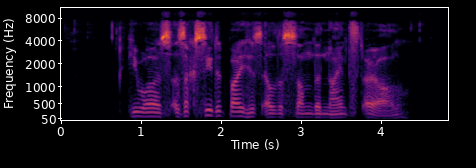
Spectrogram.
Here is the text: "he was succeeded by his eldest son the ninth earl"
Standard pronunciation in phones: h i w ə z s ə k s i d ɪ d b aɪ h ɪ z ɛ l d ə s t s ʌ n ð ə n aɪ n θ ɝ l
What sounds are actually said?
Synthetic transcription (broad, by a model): h i w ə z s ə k s i d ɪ d b aɪ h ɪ z ɛ l d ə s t s ʌ n ð ə n aɪ n θ ɝ l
